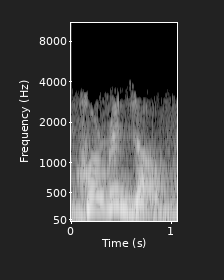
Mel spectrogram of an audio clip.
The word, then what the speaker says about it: horizo: The word determinate in Greek is horizo. H-O-R-I-Z-O. H-O-R-I-Z-O. That last O is a long O.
